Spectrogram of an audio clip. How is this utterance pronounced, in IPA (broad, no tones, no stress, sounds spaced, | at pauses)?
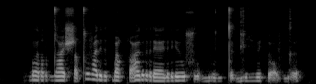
ɠ ɔ r dˤ y ʃ ɔ̰ tˤ v i r ɓ ə qʷ ə̰ ʊ̯ r ɛ r y ʊ̯ sʷ ə̰ b u d t ə̰ ɡ i ɦ y ɗ ɔ̰ v ɡ ə̰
